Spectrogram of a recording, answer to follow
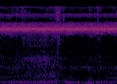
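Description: Faint, steady chirring of crickets: an even, high-pitched insect chorus with no breaks.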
